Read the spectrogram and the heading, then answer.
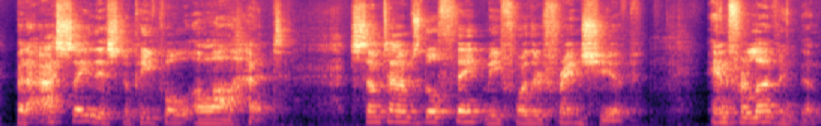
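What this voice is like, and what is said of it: Country accent. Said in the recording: “I'm a country boy ... I know my accent is country and there's not a really a dumb thing I can do about it”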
